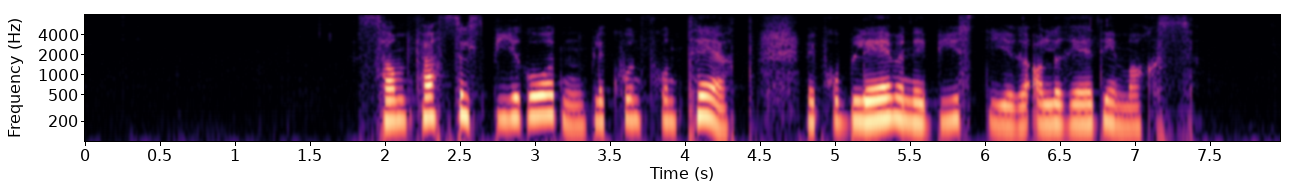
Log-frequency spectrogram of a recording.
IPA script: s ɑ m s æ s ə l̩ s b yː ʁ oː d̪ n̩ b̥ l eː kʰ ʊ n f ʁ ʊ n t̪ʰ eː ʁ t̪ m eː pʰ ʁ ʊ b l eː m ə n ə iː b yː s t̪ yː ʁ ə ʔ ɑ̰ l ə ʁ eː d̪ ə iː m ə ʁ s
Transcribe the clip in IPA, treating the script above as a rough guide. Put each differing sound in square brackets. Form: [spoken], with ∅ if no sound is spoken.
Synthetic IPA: s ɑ m [f] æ s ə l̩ s b yː ʁ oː d̪ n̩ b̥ l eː kʰ ʊ n f ʁ ʊ n t̪ʰ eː ʁ t̪ m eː pʰ ʁ ʊ b l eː m ə n ə iː b yː s t̪ yː ʁ ə ʔ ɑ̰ l ə ʁ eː d̪ ə iː m [ɑ] ʁ s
